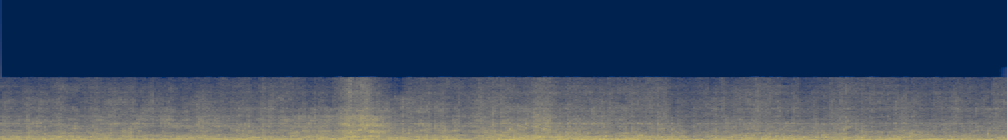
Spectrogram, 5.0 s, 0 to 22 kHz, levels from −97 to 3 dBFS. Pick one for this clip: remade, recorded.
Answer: remade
